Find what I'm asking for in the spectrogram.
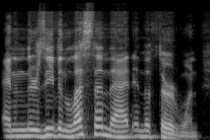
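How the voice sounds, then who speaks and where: A middle-aged man co-hosting a podcast in casual chat, animated and jokey. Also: fairly high pitch, a little fast, dry recording, studio quality. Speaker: podcast co-host.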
